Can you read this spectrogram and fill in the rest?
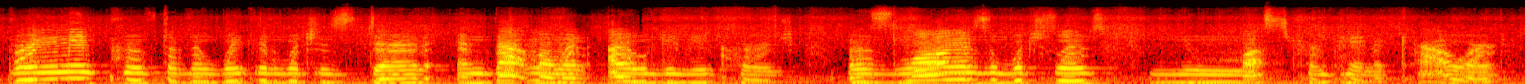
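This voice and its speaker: A woman playing an imperious wizard in the form of a fireball in an audio play, booming slowly and commandingly. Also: sing-song, loud music behind the voice, poor audio. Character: great and terrible wizard, imperious ball of fire. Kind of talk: stage-style audio play acting.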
